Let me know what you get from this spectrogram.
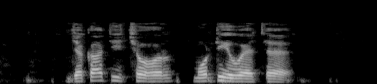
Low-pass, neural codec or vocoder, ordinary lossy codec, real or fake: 7.2 kHz; none; MP3, 48 kbps; real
